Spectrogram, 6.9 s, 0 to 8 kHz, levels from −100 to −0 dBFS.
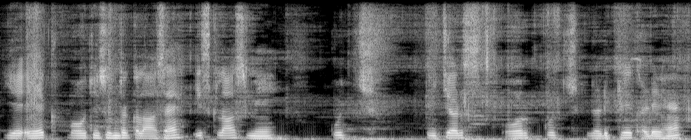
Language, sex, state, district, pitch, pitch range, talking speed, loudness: Hindi, male, Uttar Pradesh, Saharanpur, 130 Hz, 120-135 Hz, 145 wpm, -17 LUFS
